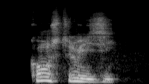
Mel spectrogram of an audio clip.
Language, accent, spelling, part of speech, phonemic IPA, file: French, Canada, construisit, verb, /kɔ̃s.tʁɥi.zi/, LL-Q150 (fra)-construisit.wav
- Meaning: third-person singular past historic of construire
